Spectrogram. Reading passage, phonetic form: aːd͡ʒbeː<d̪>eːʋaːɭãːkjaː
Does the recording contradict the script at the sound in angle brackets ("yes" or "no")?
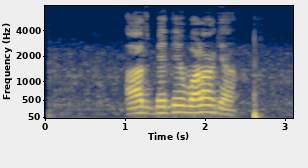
no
